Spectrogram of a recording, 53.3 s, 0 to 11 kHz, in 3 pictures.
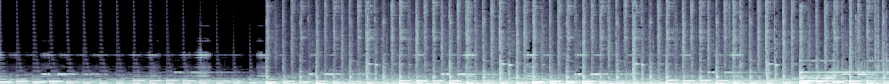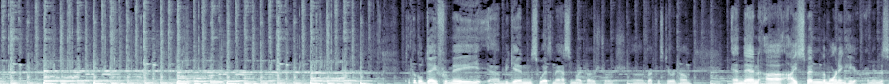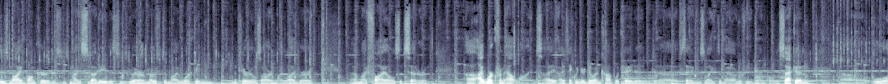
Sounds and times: Music: 0:00.0 - 0:53.3
Speech: 0:26.0 - 0:31.6, 0:32.4 - 0:41.8, 0:42.6 - 0:44.1, 0:44.8 - 0:51.7, 0:52.4 - 0:53.3.

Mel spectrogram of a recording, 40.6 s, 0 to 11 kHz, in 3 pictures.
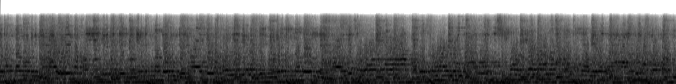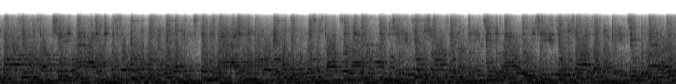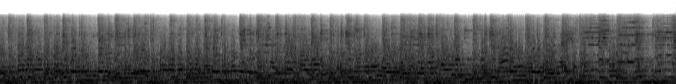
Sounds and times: Music: 0:00.0 - 0:40.5.

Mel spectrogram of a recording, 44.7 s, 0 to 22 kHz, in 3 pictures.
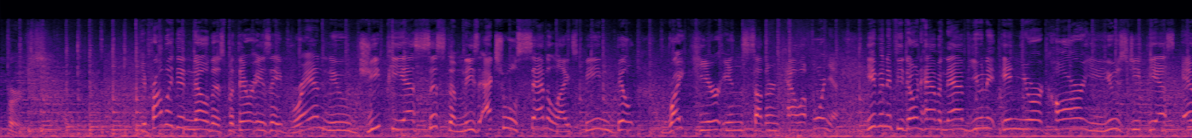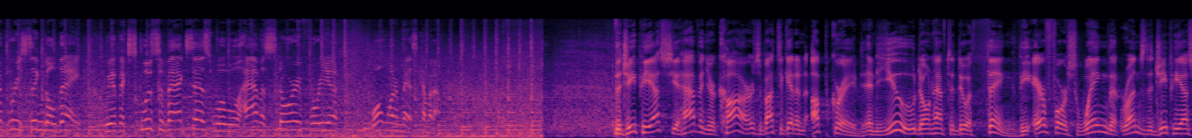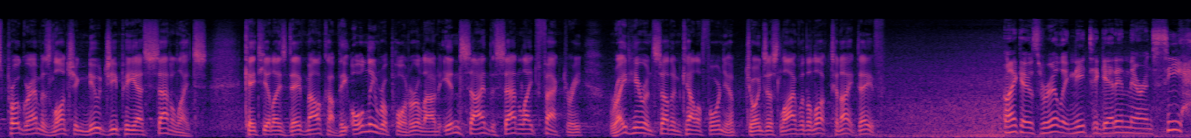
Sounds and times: Speech: 0:00.0 - 0:00.6, 0:01.8 - 0:20.4, 0:22.6 - 0:40.8, 0:42.4 - 0:44.6
Music: 0:00.0 - 0:21.7.

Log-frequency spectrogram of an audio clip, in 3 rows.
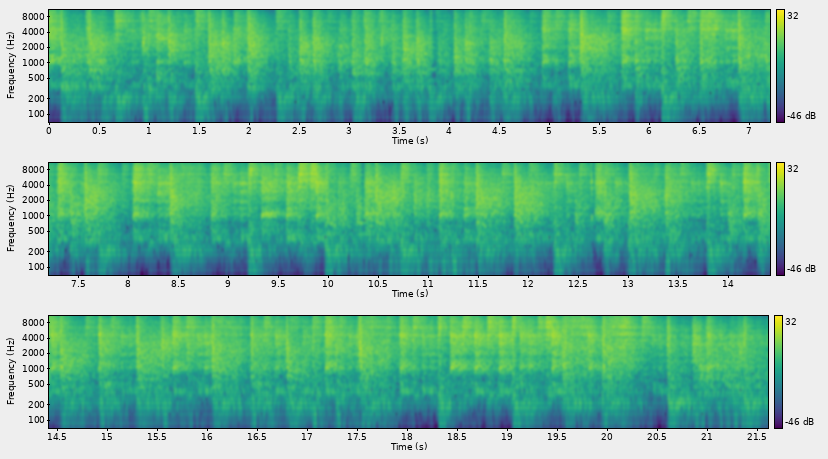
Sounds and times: Flamenco: 0:00.0 - 0:21.6.

